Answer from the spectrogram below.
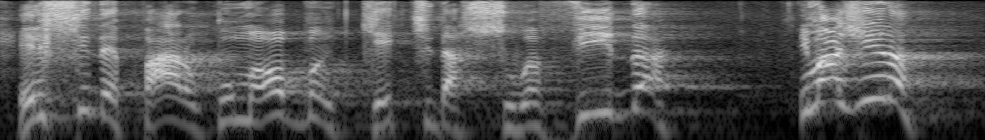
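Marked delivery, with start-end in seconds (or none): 4.0-4.9 high, loud Imagina!; excited exclamation. Acted. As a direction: burst out in wonder. Preacher exclaims to congregation.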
